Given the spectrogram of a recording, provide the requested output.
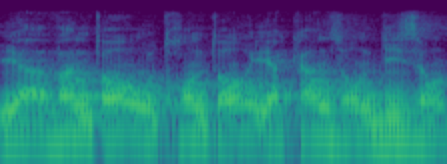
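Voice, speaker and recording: A man with a non-native accent speaks at a medium pitch and fairly slow pace in a flat monotone, with noticeable background noise and audible room echo. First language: not French (speaking French). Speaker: basketball coach and former player. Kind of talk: coaching clinic lecture. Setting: conference hall with audience and interpreter. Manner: halting, many hesitations.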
